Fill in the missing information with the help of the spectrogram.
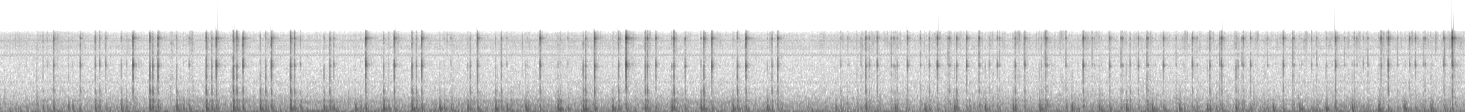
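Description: A small glass jar candle filled with orange wax and topped with a thick glass lid is held in both hands and tapped and scratched with long black-painted nails on the glass body and lid. A steady stream of quick, dry, bright clicks and scratchy rasps continues throughout, each tap dying away almost instantly over a soft low rumble.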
